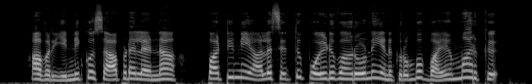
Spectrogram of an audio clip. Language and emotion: Tamil, fearful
